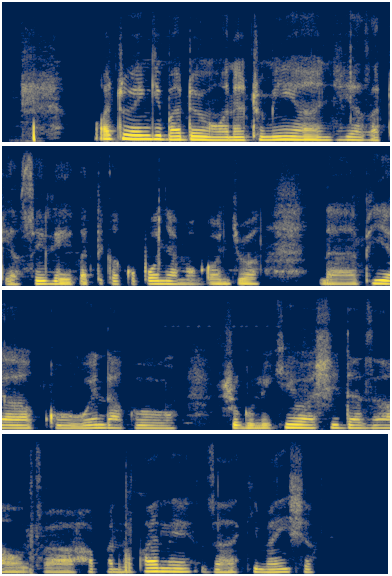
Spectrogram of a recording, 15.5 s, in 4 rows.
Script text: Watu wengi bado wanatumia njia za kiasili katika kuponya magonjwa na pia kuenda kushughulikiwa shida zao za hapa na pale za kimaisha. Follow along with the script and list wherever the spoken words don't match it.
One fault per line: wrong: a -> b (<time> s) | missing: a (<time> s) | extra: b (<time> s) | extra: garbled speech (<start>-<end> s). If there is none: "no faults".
no faults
